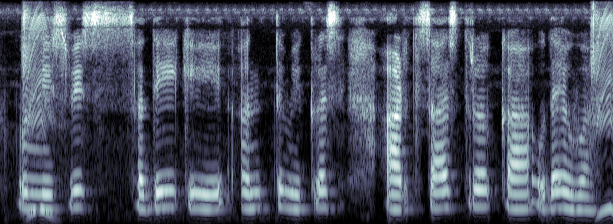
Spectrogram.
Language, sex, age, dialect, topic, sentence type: Hindi, female, 18-24, Kanauji Braj Bhasha, agriculture, statement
